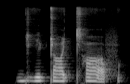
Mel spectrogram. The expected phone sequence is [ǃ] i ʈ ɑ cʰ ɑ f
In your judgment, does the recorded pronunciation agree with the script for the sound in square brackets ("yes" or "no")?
no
